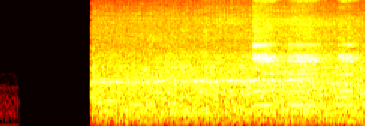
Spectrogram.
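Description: Silence for about half a second, then street traffic starts up: motorcycle taxis and cars running in a steady wash of engine and road noise. Near the end a high tone begins pulsing a few times a second.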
